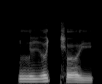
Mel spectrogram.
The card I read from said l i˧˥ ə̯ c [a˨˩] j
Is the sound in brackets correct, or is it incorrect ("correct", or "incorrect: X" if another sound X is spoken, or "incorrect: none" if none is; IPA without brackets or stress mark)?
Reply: incorrect: ə˨˩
